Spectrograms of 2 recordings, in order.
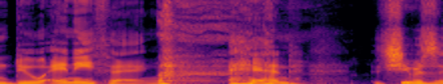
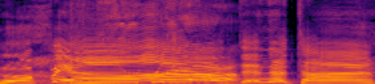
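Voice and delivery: put-on very high, drawn-out yelling in a grandma voice; 5 dB louder than usual. Joking about saying lumpia, speaker imitates a Guatemalan grandmother yelling for her granddaughter. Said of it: "I sound like a Guatemalan grandmother yelling for her granddaughter".

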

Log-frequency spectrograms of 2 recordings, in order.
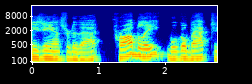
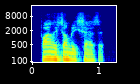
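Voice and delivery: ordinary delivery

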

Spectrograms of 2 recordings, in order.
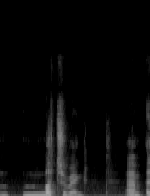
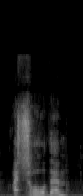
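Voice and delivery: hushed, quiet voice; 3 dB quieter than usual. Voicing a man who laughs and talks to the player: hushed tones. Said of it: "talks in hushed tones to you".

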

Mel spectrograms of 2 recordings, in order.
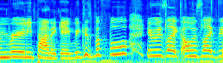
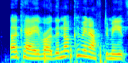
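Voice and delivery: ordinary talk, nothing marked

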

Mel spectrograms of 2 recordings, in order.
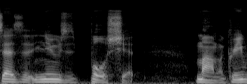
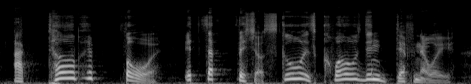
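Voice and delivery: high put-on child's voice. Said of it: "I don't know why I'm giving that voice".

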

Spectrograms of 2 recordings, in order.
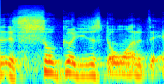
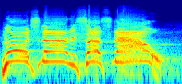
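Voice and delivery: very high, slow, drawn-out yelling; 4 dB louder than usual. Teaching an Old Testament Bible study to the group, yelling. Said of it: "Sorry, I'm yelling".

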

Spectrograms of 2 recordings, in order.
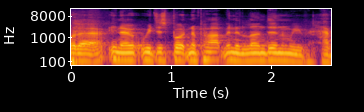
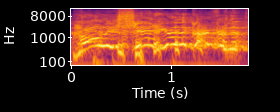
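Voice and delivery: put-on scream, higher and louder; 10 dB louder than usual. Retelling how a coworker screamed out mid-rehearsal: imitating someone screaming. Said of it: "this guy screams out".

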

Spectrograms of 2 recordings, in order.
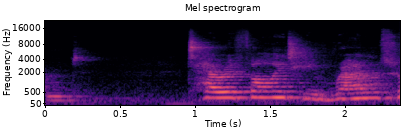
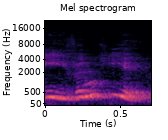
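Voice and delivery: astonished, surprised, small high voice; 6 semitones higher than usual. Frog responds to Hare saying everyone is frightened sometimes, surprised.

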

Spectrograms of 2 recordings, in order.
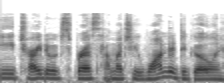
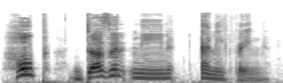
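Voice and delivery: swooping, loud, sharp snapping voice; 3 semitones higher, 7 dB louder than usual. Jen answers Luke, snapping at him. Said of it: "Jen snapped".

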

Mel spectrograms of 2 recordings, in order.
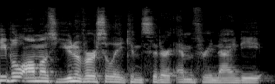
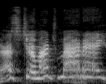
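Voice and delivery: goofy, silly griping voice, very high. Mocking people who complain about knife prices: silly impression of complainers. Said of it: "my impressions of, of people complaining".

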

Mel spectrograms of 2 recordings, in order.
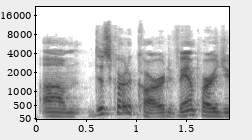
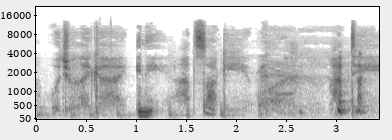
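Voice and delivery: very soft, hushed whisper; 11 dB quieter than usual. Retelling a soft-spoken man whispering an offer into my brother's ear: whispered. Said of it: "Like this, and like whispered it right into my brother's ear".

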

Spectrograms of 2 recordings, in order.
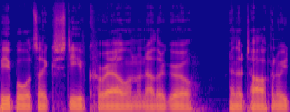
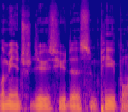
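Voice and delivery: usual speaking voice

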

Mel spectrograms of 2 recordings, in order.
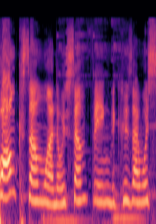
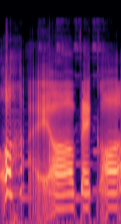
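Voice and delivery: put-on sleepy, just-woken-up voice; 4 semitones higher than usual. Recounting hearing her greeting and screaming, imitating a sleepy waking-up voice. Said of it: "because I love her waking up voice".

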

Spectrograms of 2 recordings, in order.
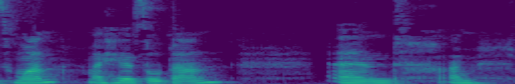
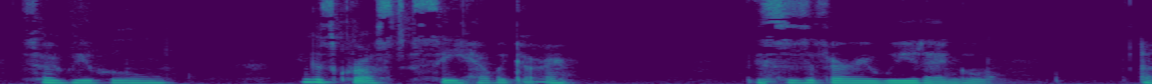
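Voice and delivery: hushed, much quieter voice; 4 dB quieter than usual. Vlogger alone before sleep, updating on reading plans, speaking very quietly. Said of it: "I'm speaking very quietly".

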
